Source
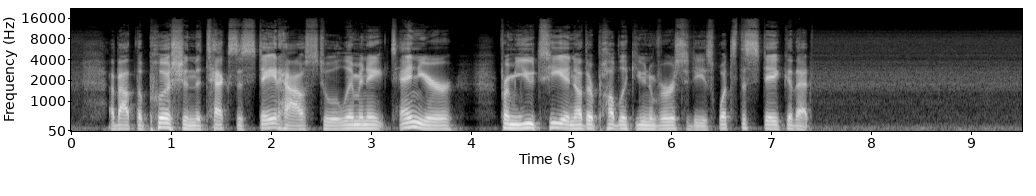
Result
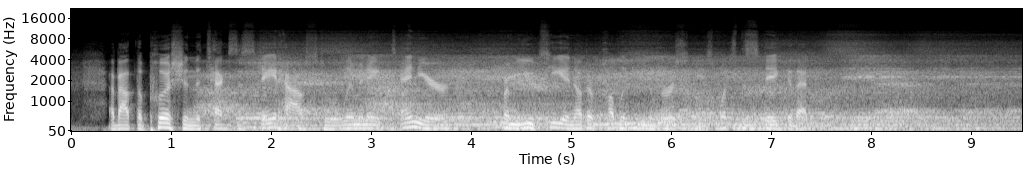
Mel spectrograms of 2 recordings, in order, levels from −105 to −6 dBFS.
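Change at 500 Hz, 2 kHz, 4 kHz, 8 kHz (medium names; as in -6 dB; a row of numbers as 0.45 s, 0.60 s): +5.5 dB, +2.0 dB, -3.0 dB, under -15 dB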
